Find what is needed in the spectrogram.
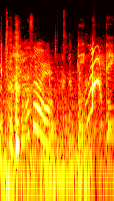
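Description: A toddler's high squeals while running and playing: one falling squeal about half a second in, and a sharp rising one near the end.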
